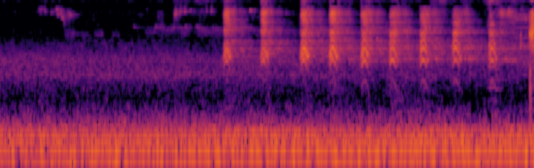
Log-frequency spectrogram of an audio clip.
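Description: A bird calling in a quick, even series of about ten short calls, roughly two a second, starting a little past three seconds in, over a steady low rumble.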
